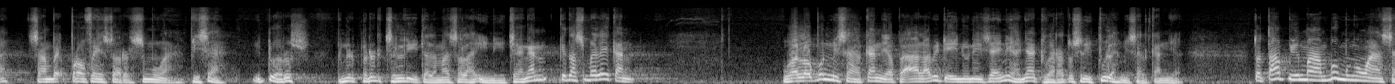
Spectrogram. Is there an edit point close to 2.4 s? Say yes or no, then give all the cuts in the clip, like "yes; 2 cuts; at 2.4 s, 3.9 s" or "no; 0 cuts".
yes; 1 cut; at 2.4 s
